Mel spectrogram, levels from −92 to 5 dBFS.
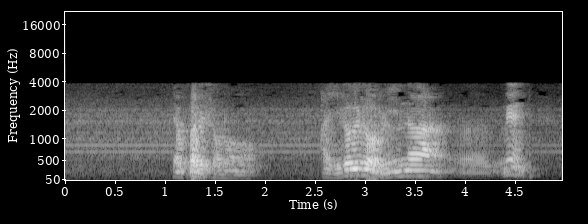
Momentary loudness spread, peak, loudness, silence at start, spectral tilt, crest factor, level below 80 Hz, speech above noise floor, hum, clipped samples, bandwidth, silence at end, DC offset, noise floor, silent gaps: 22 LU; 0 dBFS; -14 LUFS; 0 s; -10 dB/octave; 16 dB; -52 dBFS; 22 dB; none; under 0.1%; 4 kHz; 0.3 s; under 0.1%; -35 dBFS; none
